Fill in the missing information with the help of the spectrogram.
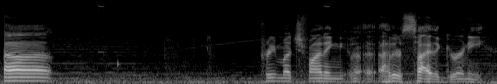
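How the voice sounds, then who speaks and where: A man with an average-pitched voice talks casually as a player in a roleplaying game. His delivery is conversational and a little hesitant, with quiet music in the background. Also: measured pace.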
